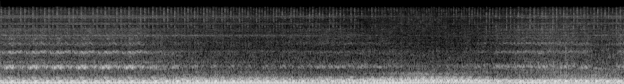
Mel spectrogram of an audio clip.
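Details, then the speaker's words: Freshly built 400hp RB25 turbo Nissan S13 on Power FC, just warmed up, first runs: steady low idle with a faint thin constant whistle-like squeal; source unknown, owners unsure if it is just warm-up. "everything seems to be fine in a slight squeal but we're not sure if it's the warmup"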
